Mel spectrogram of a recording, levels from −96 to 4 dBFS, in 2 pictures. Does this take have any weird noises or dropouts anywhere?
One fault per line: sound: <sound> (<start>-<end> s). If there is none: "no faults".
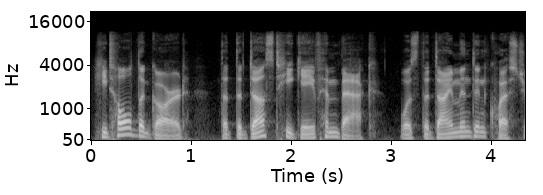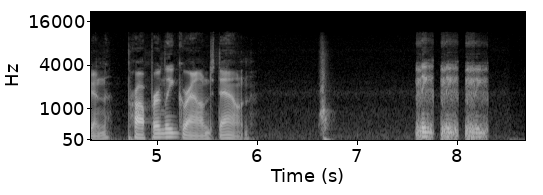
sound: whoosh (6.6-6.8 s)
sound: laugh (7.6-8.3 s)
